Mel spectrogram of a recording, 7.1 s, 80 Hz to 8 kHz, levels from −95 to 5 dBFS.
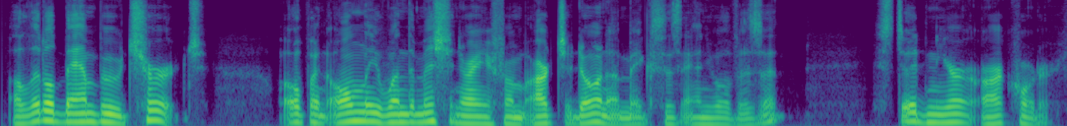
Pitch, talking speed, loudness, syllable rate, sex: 135 Hz, 160 wpm, -20 LUFS, 5.6 syllables/s, male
